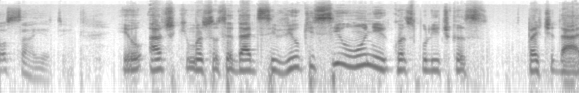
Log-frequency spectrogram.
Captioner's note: speaking Portuguese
